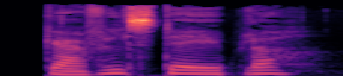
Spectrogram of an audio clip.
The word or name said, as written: gaffelstabler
